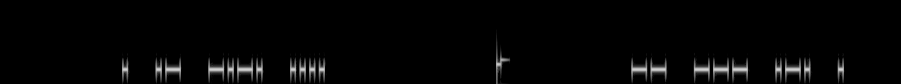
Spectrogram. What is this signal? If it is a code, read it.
Morse code, heard as a keyed tone, about 25 wpm, spaced as for 18 wpm, 700 Hz. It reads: EACH MORE
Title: 2x Character Spacing - Top 100 Words - 25wpm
